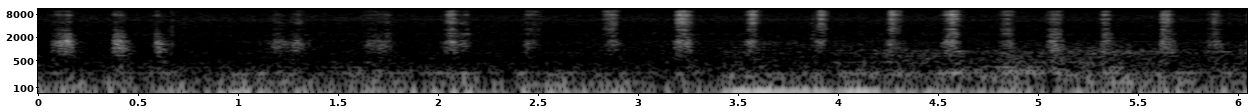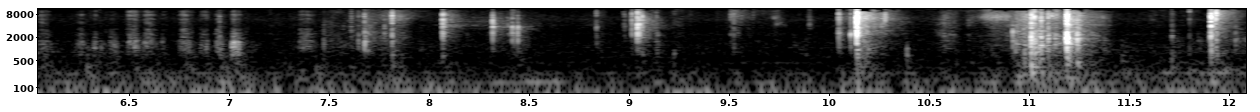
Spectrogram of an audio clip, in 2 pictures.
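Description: Felt tip of an acrylic marker tapping and scratching on a canvas panel in short quick strokes, several a second. Near the end come a few louder clicks and a rustle as the marker is capped and set down.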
